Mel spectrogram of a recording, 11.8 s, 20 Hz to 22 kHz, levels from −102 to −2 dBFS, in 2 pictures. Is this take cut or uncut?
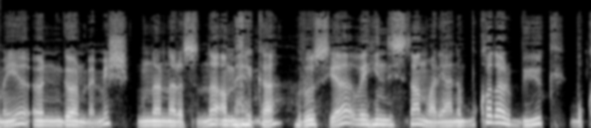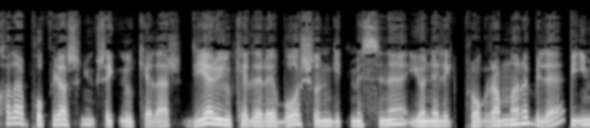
uncut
